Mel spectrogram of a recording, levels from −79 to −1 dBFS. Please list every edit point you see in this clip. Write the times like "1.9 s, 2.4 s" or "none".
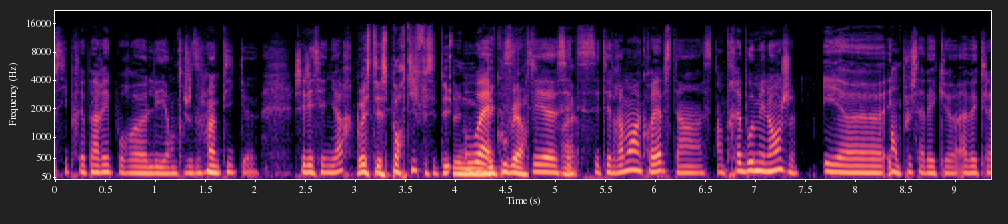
1.3 s, 4.0 s, 6.6 s, 8.3 s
